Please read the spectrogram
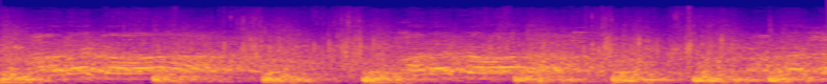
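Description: Football supporters chanting in unison, backed by a drum beating about twice a second.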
